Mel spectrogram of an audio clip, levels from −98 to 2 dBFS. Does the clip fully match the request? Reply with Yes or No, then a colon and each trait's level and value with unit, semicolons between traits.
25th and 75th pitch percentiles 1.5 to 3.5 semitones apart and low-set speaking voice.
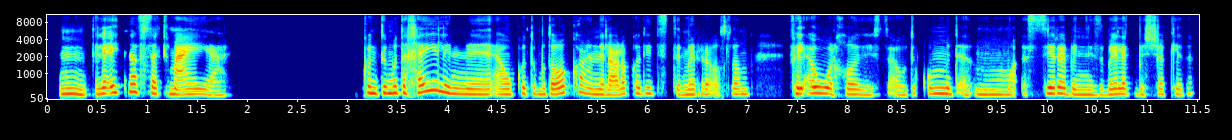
No: average, 3.1 semitones; high, 210 Hz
